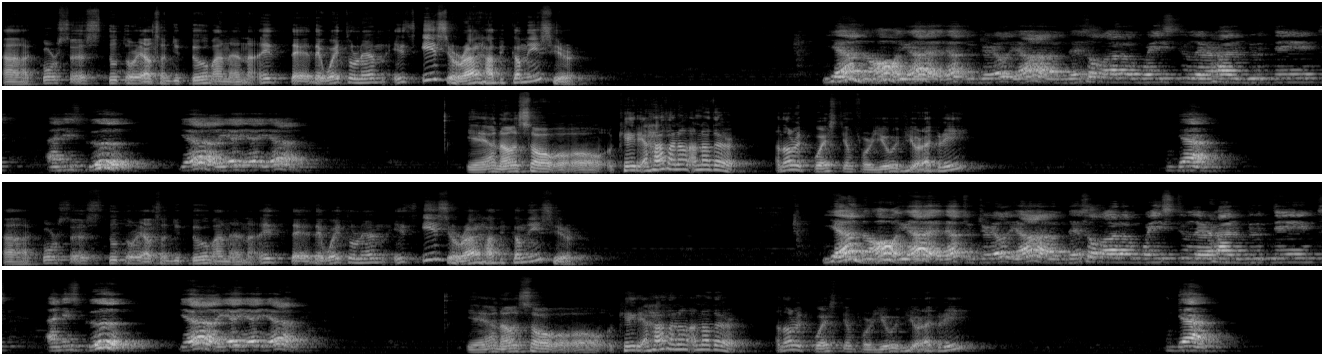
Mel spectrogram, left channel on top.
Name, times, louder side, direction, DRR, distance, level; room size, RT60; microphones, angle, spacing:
voice 1, 0.0-5.7 17.8-20.6 20.9-22.9, left 3 dB, 45° left, 10 dB, 0.8 m, -27 dB
voice 2, 8.2-13.1 13.6-14.5 15.0-16.2 24.8-25.2, right 2 dB, 65° right, 0 dB, 2.2 m, -23 dB
12.5 x 8.1 x 3.8 m, 0.66 s
head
